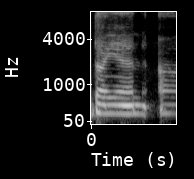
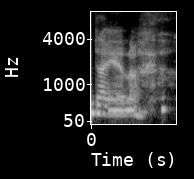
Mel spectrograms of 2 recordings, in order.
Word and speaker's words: Diana: Can you so you're muted, Diane. Diane, you're muted. Diana. Sorry, I said your name wrong. No, I am Diana. No, but I said Diane first.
